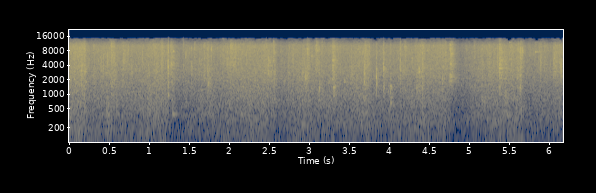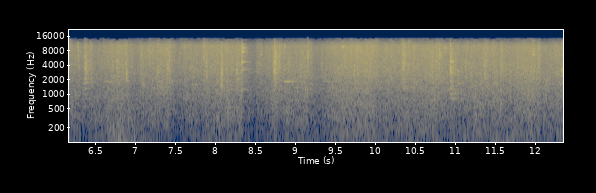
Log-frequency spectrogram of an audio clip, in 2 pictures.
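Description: Heavy thunderstorm rain pouring down: a steady dense hiss full of sharp ticks from drops striking nearby surfaces.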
